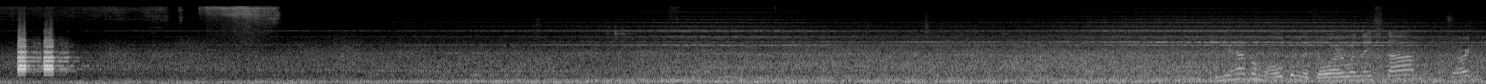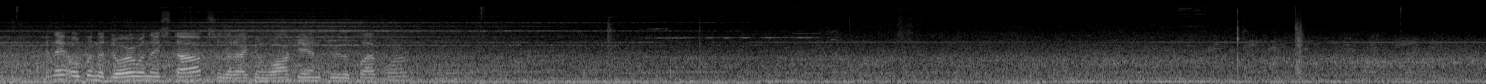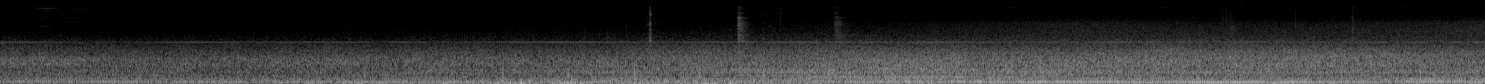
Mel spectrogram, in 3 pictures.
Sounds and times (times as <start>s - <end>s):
Train: 0.0s - 44.5s
Speech: 12.2s - 19.0s.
